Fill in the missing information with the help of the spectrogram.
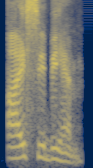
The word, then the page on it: ICBM: Indian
